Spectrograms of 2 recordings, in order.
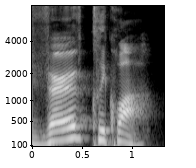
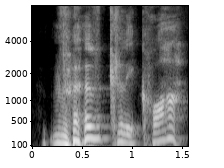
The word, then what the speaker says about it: Veuve Clicquot: How do you say this? Clicquot? – I think it's Veuve Clicquot. – Veuve Clicquot. – Yes.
